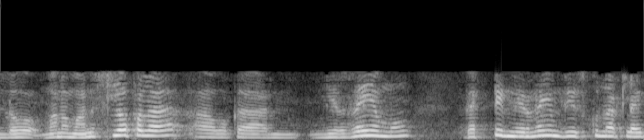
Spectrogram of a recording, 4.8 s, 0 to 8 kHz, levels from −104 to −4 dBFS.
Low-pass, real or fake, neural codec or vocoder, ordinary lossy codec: 7.2 kHz; fake; codec, 16 kHz, 4 kbps, FunCodec, trained on Chinese and English, 50 frames a second; AAC, 16 kbps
